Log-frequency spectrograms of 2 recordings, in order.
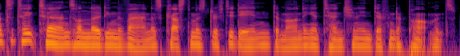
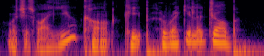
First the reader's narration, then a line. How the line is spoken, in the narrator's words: whispered Dor back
